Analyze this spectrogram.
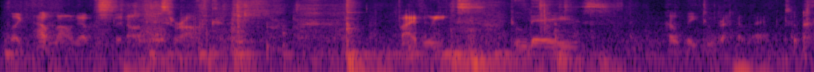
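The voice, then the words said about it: Imitates another person's voice. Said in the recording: “Willem Dafoe ... my impression ... It was spot on.”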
